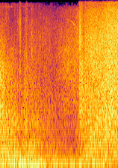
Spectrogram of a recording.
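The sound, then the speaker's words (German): A bomb explodes underwater: a deep, rumbling heavy boom that churns into a sustained roar, with a second surge of rushing noise about halfway through. It's loud and has no voices. “So klingt es, wenn eine Bombe im Wasser explodiert.”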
